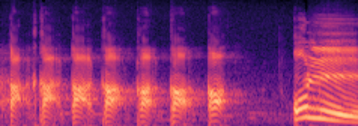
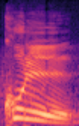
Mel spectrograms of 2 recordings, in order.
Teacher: Qul, pakai pangkal lidah. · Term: qaf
